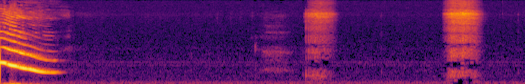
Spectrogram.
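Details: Induced sneeze, a high-pitched "choo", followed by two short nose-blowing or sniffing bursts with quiet between them.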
